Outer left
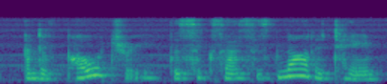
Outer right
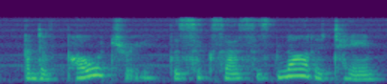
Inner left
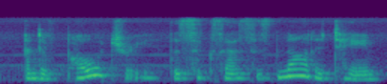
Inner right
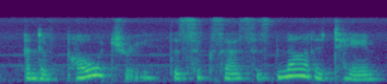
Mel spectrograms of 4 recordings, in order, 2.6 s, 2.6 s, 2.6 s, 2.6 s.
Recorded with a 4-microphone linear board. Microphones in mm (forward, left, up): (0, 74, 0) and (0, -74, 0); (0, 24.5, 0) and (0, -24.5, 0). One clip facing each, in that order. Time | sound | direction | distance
0.2 | a woman speaking | 5° right (ahead or behind) | 0.6 m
